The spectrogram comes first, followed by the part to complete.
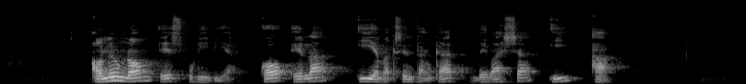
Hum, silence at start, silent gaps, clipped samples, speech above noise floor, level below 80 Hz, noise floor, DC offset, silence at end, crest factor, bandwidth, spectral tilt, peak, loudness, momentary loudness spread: none; 0.9 s; none; under 0.1%; 44 dB; -80 dBFS; -73 dBFS; under 0.1%; 1.3 s; 20 dB; 11 kHz; -5.5 dB/octave; -10 dBFS; -29 LUFS; 15 LU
